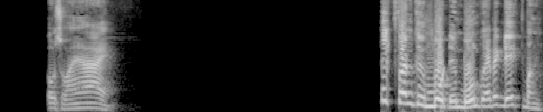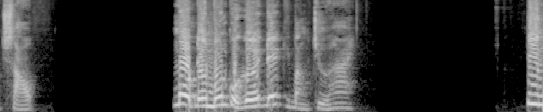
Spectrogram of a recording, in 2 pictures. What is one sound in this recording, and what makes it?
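A young man speaks calmly into a close microphone, in short bursts with pauses.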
